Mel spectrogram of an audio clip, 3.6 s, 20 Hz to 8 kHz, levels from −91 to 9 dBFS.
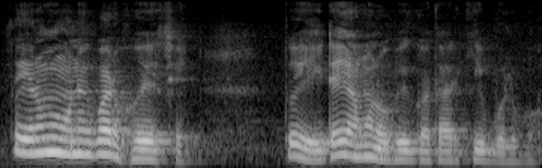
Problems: background sounds at intervals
